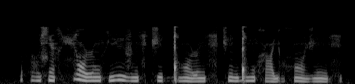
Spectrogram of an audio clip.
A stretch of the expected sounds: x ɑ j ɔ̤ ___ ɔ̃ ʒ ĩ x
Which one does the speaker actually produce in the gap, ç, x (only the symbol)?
x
